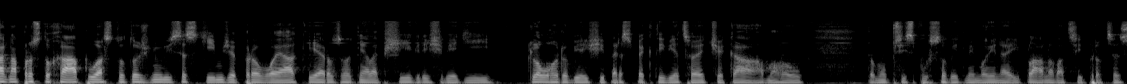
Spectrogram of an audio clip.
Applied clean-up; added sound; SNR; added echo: neural mask model DeepFilterNet 3.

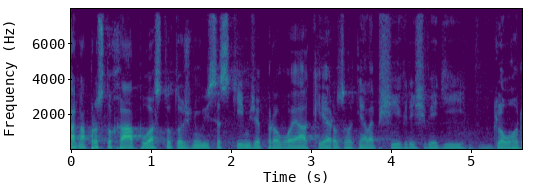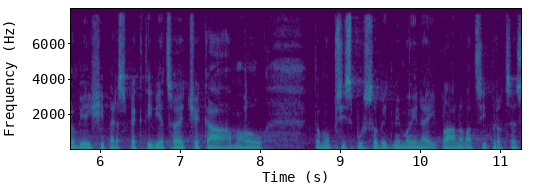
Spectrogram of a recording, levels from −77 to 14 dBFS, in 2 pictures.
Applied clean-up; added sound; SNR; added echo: neural mask model Resemble Enhance denoiser.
